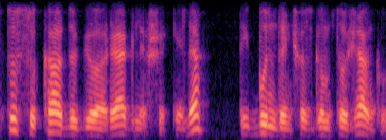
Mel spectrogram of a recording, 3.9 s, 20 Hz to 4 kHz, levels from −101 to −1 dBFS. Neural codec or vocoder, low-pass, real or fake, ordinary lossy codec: vocoder, 22.05 kHz, 80 mel bands, WaveNeXt; 3.6 kHz; fake; Opus, 32 kbps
